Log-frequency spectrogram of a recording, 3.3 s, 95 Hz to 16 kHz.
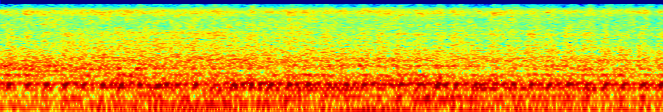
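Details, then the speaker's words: Honda Vario 125 LED fuel-injected scooter after throttle position sensor fix: steady, even idle with a smooth low putter and no knocks, misses or surging. Normal idle, scooter back to normal. "Akhirnya sekarang sepeda motor sudah kembali normal"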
